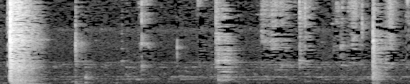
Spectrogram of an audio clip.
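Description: Kitchen knife knocking and scraping against a stainless steel plate as watermelon rind is cut away: a sharp clack at the start, another about two seconds in and a third near the end, with fainter ticks between.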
